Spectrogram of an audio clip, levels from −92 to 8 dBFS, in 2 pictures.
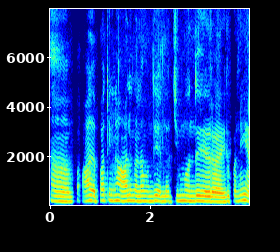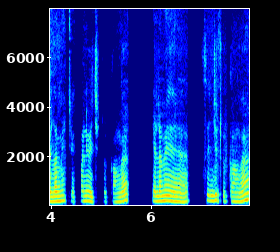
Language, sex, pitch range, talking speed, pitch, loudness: Tamil, female, 190-215 Hz, 130 wpm, 200 Hz, -24 LUFS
